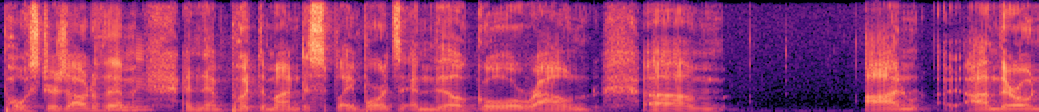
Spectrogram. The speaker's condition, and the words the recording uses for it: None; typical speech.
